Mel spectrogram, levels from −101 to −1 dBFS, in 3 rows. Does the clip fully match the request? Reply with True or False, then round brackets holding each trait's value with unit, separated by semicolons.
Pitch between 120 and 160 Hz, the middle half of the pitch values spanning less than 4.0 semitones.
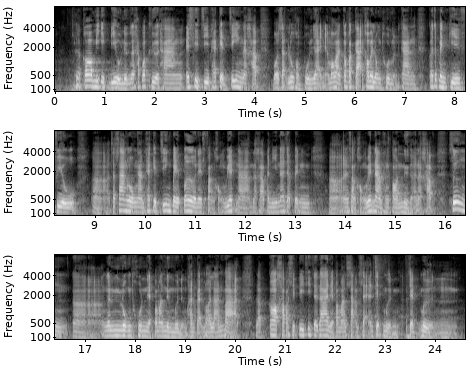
True (130 Hz; 3.3 semitones)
